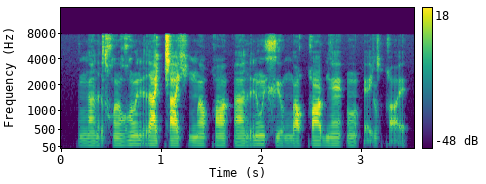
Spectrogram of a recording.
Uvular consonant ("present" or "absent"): present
